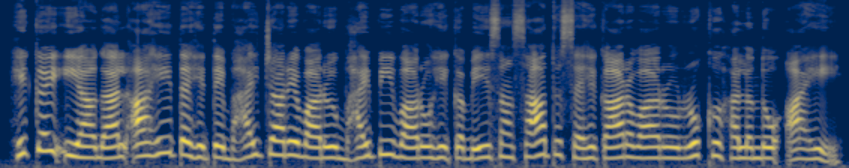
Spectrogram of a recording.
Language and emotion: Sindhi, neutral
